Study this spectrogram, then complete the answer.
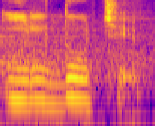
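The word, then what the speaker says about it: Il Duce: Benito Mussolini, al que se le apodaba Hilduche. Hilduche se escribe con C. Hilduce.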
